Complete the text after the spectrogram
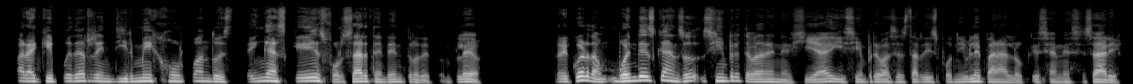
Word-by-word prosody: para 145 -2 +2
que 140 +2 +1
puedas 155 +4 -1
rendir 135 -3 -1
mejor 145 -1 +1
cuando 145 -4 0
es 110 - -7
tengas 150 +1 +3
que 150 +2 +1
esforzarte 130 -2 +2
dentro 115 -1 -4
de 95 -2 -5
tu 95 - -28
empleo. 120 0 -1 0.7
Recuerda, 130 +8 +4
un 125 +3 -3
buen 155 +3 +7
descanso 175 -4 +4
siempre 160 +2 0
te 145 - -3
va 120 - 0
a 125 - +1
dar - - -1
energía, 110 +2 -2
y 120 -6 -2
siempre 115 +3 -6
vas 110 -1 -3
a 110 - -5
estar 105 +1 -5
disponible 115 +4 -3
para 110 -4 -2
lo 100 -1 -7
que 100 - -10
sea 100 - -8
necesario. 100 0 -2
125 Hz, 185 wpm, -22 LUFS, 110-150 Hz, 0.7 s, buen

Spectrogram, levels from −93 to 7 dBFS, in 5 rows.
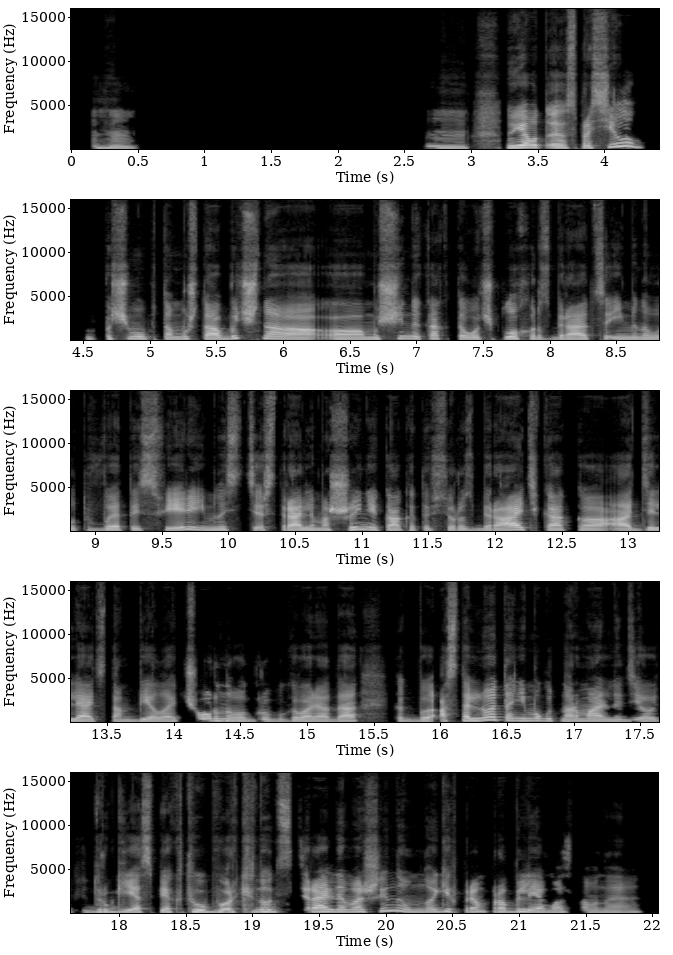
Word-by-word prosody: Мгм. 185 -3 -7 2.2
М, 180 -3 -6 0.3
ну, 210 - 0
я 240 +2 +9
вот, 240 - +2
э, 200 -1 +4
спросила 275 - 0 0.4
почему? 215 +2 -1
Потому 190 +2 -4
что 200 -3 +4
обычно, 215 -2 +3
а, 175 -1 +1
мужчины 215 +6 -1
как-то 195 -2 -3
очень 190 +1 -3
плохо 210 -1 0
разбираются 185 +1 0
именно 180 0 -4
вот 170 +1 -7
в 165 +2 -9
этой 185 -3 0
сфере, 200 +9 +1
именно 180 -2 -4
стир 175 - -5
в - - -6
стиральной 185 -2 +4
машине, 215 +7 +1
как 185 -1 0
это 180 0 -7
всё 175 +2 -7
разбирать, 175 +6 +3
как, 180 -1 +1
а, 170 0 +3
отделять 170 0 +1
там 165 -1 -5
белое 170 -2 -1
от - - -9
чёрного, 215 -4 -1
грубо 180 -2 -8
говоря, 170 -2 0
да, 190 +6 +1 0.2
как 185 -2 -8
бы 180 +1 -1
остальное-то 250 +9 +2
они 230 -1 -3
могут 225 -2 -4
нормально 190 -2 0
делать 170 -1 -5
и - - -16
другие 190 +1 +1
аспекты 185 +2 -2
уборки. 190 0 +1
Но 215 - +2
вот 195 -2 0
стиральная 215 0 +3
машина 270 +6 0
у - - -3
многих 215 +4 -2
прям 210 +2 -1
проблема 195 -3 0
основная. 170 0 -10
185 Hz, 165 wpm, -24 LUFS, 175-210 Hz, 2.2 s, я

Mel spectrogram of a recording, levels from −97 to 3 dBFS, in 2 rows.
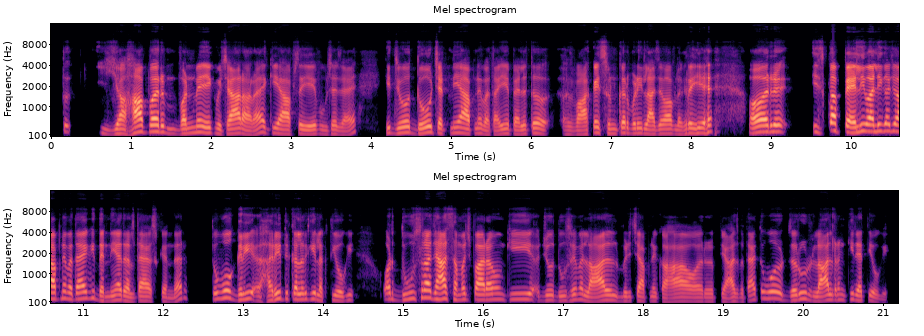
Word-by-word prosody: तो 410 - -8 0.6
यहाँ 150 +6 +6
पर 210 -1 +7 0.2
मन 150 +1 +3
में 195 - +2
एक 170 -3 +2
विचार 145 +2 +3
आ - - +1
रहा - - -2
है 185 - -1
कि 160 - -2
आपसे 135 +1 -4
ये 130 - -1
पूछा 135 0 -9
जाए 115 -2 -7 0.4
कि - - -4
जो 175 +3 +1
2 160 +2 0
चटनियाँ 170 0 +1
आपने 155 +1 0
बताई 120 +1 -5
हैं, 150 - -4
पहले 130 +1 -4
तो 160 +3 -2
अ, 130 - -16
वाक़ई 130 +8 +1
सुनकर 150 +2 -4
बड़ी 155 +1 -3
लाजवाब 145 +1 0
लग 130 - -8
रही 160 +1 0
हैं 180 +5 +3 0.6
और 200 +2 +7 0.6
इसका 240 +9 +6
पहली 190 +3 +9
वाली 215 0 +7
का 230 - +2
जो - - +5
आपने 205 +2 +2
बताया 195 +2 +1
कि - - -6
धनिया 145 +2 -2
डलता 140 -1 -3
है 140 - -1
उसके 135 - -10
अंदर, 130 - -8 0.3
तो 190 - -7
वो 230 +2 -1
ग्री 195 +4 0 0.2
हरी 175 +7 0
ड 200 - -11
कलर 185 0 0
की 195 - -5
लगती 160 -4 -7
होगी। 150 +3 -7 0.4
और 190 0 -3
दूसरा, 210 +7 0
जहाँ 195 -2 +6
समझ 180 -2 -6
पा 170 -1 +5
रहा 170 +1 +2
हूँ 185 0 -8
कि 185 +2 -6
जो 160 +1 -7
दूसरे 150 +3 -9
में 180 - -7
लाल 150 +4 -1
मिर्च 135 -1 -10
आपने 135 +1 -6
कहा 120 +2 -3
और 125 0 -8
प्याज़ 125 - -6
बताया, 145 +7 -6
तो 215 - -9
वो 210 -2 -3
ज़रूर 165 +1 -5
लाल 135 +5 0
रंग 170 -1 -10
की 185 - -10
रहती 150 -3 -5
होगी? 95 -5 -12
160 Hz, 230 wpm, -23 LUFS, 140-190 Hz, 0.6 s, पहली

